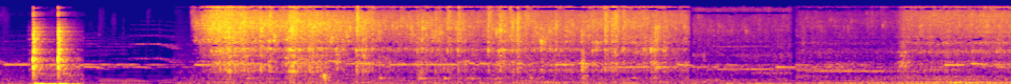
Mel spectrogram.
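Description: Food sizzling as it fries in a brass pan on a gas stove, starting suddenly about two seconds in and easing off after about five seconds. Just before it, a spoon knocks twice against a steel mixing bowl.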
